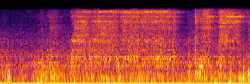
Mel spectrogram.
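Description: Train brakes squeal with a high, steady whine.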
